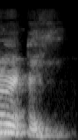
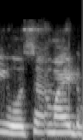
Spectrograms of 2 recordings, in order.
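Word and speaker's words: Yosemite: योसेमिटी। यस या योसेमिटी, हाँ। वो आजीवन में आज तक मैं उसे योसेमाइट बोला करता था।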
